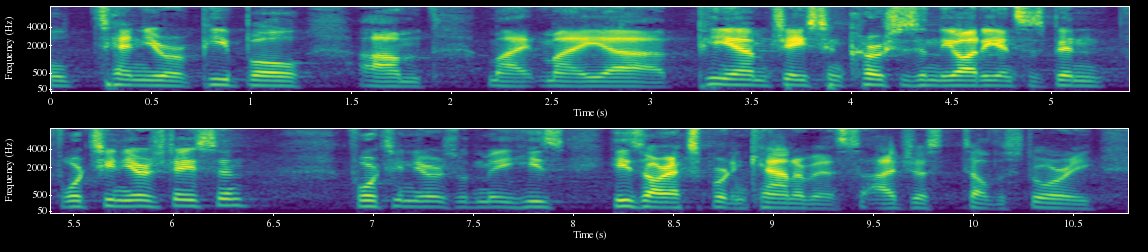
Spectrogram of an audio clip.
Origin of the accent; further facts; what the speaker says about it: Woodmere, New York, United States; also born or lived in Madison; I grew up in Long Island, where I think a lot of young Jewish people grew up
